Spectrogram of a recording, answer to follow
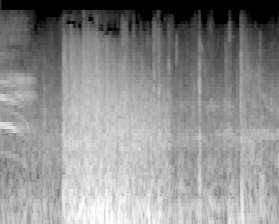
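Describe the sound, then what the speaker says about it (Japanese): Cannon fire in the stealth game Shadow Tactics: Blades of the Shogun, a heavy booming blast that rolls into a long loud rumble, with sharp cracks and impacts trailing off afterward. "今すぐ大砲を用意せよ"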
